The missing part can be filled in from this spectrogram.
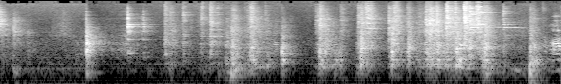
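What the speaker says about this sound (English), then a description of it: "Offset spatula. So we're going to go ahead and smooth this out." An offset spatula scrapes and taps against a dish while spreading pineapple fluff, giving a run of close, irregular scraping strokes with occasional clinks, no talking.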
